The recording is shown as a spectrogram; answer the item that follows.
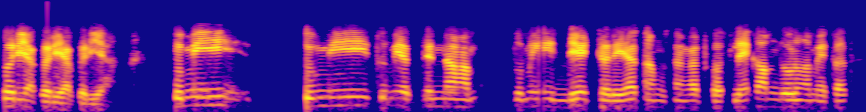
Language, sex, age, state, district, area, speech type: Goan Konkani, male, 45-60, Goa, Canacona, rural, conversation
